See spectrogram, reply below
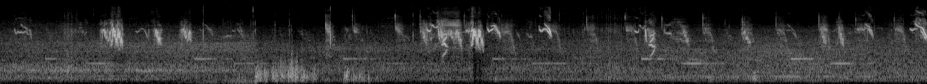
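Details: At a Tenmangu shrine on 21 January 2020, a flock of sparrows on a bench chirps in irregular bursts, with a brief low scuffle midway and a soft repeating two-note tone behind.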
